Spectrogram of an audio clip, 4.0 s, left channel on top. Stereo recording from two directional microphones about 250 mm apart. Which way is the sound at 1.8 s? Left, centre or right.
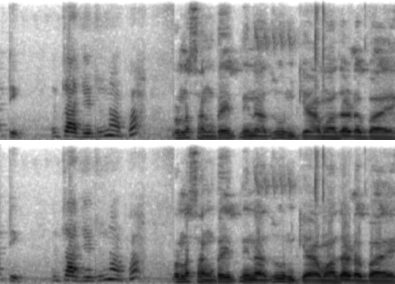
Centre.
